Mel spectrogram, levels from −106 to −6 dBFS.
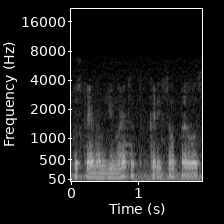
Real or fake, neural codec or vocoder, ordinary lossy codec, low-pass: real; none; AAC, 48 kbps; 7.2 kHz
